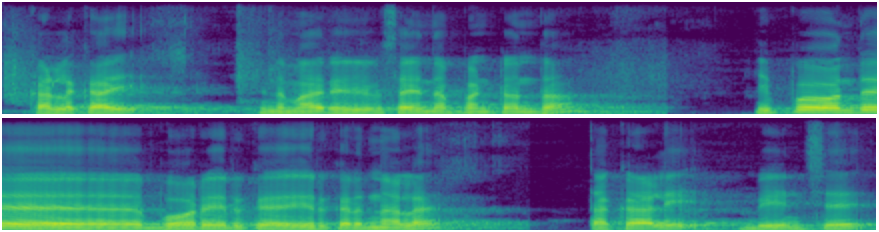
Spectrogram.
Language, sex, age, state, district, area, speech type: Tamil, male, 45-60, Tamil Nadu, Krishnagiri, rural, spontaneous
